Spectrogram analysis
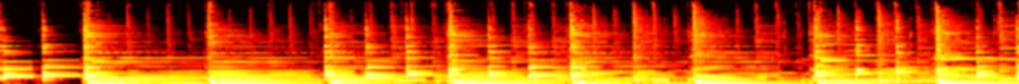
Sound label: Waltz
